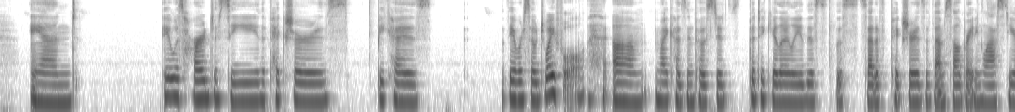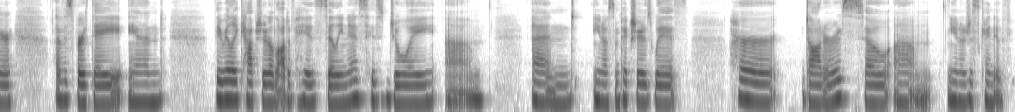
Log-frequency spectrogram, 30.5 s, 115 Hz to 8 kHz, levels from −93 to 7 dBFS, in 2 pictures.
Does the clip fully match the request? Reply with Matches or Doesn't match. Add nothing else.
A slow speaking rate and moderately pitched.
Matches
